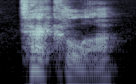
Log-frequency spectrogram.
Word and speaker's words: Tekla: Tekla. Oh, okay. So it's like teclado, but just tecla.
